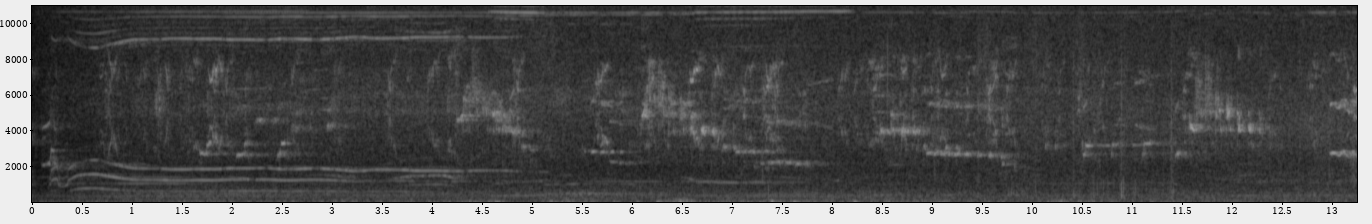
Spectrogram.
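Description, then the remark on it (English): A recorded wolf howl played from a phone to try to get a response from wolves: one long wavering tone that swoops upward and then holds steady for several seconds before fading, with constant wind noise and scattered bird chirps underneath. “I have, and I don't think it's nearly loud enough with the wind blowing right now, but I have a recording on my phone that I'm going to play and see if we can get a response here.”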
